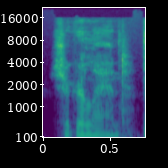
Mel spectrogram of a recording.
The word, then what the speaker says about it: Sugarland: It looks like the ghosts of Sugar, hold on, make sure that I say it right. – Land. – Sugarland.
